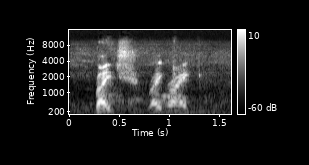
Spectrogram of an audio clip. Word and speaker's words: Reich: Is that how you pronounce it? Yes. Reich.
